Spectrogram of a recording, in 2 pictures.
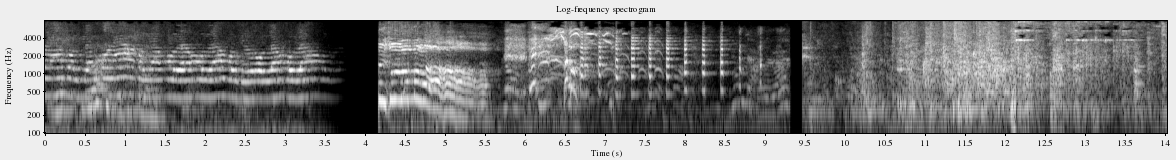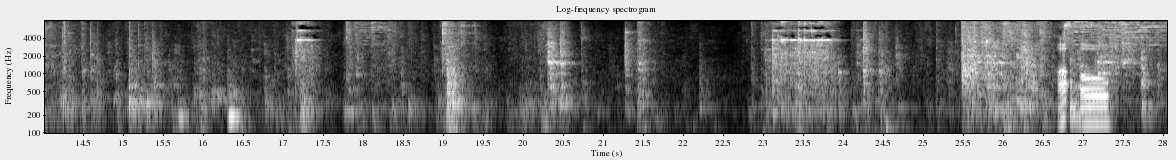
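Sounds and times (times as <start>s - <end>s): household objects rattling: 9.7s - 17.0s.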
